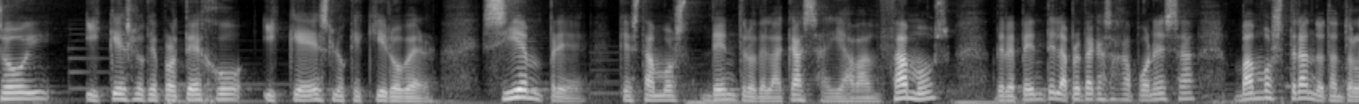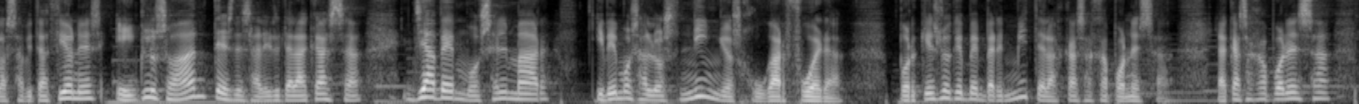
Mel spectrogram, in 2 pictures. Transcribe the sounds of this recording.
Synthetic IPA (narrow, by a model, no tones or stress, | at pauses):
so̞j | ikeezloke̞pɾo̞t̪e̞xoike̞ezlo̞ke̞kje̞ɾo̞β̞e̞̰ɾsje̞mpɾe̞ | keːst̪amo̞zðe̞nt̪ɾo̞ð̞elakasaia̰βanθamo̞sd̪erepe̞nt̪elapɾo̞pjakas̬axapo̞ne̞sabamo̞st̪ɾand̪oant̪olasaβit̪aθjo̞ne̞seiŋklusoant̪e̞zðe̞saliɾðe̞lakasaʝaβe̞mo̞se̞lmaɾ | iβe̞mo̞salo̞znĩɲo̞sxuɣ̞aɾfwe̞ɾa̰ | po̞ɾkee̞zlo̞keme̞pe̞ɾmit̪e̞lakasaxapo̞ne̞sa̰lakasaxapo̞nesa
